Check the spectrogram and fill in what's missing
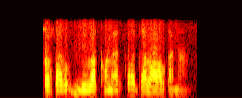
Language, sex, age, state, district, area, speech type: Santali, male, 60+, West Bengal, Bankura, rural, conversation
